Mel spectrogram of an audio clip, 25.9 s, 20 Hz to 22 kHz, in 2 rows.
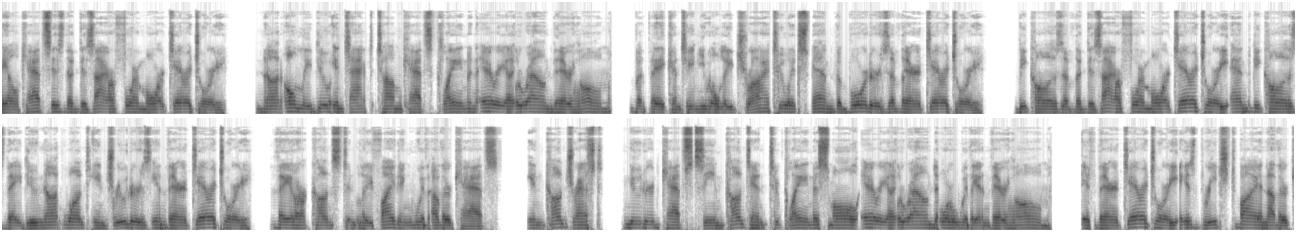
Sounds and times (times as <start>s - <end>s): Speech: 0.0s - 25.8s.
